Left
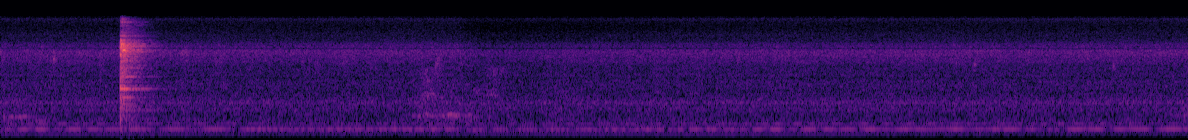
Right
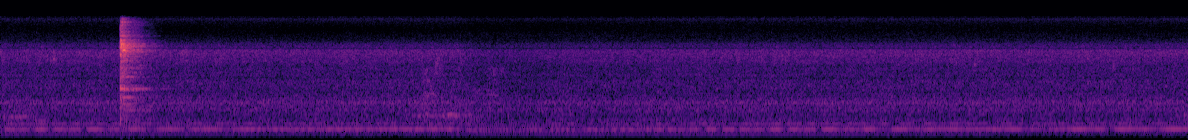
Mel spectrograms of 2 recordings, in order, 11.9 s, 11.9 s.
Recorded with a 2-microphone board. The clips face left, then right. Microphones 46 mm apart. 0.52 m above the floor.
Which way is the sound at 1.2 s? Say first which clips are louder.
Left 1 dB; 15° left (ahead or behind).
